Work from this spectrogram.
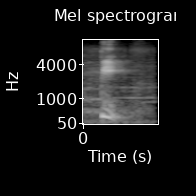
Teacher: For example, bilabial. Bilabial found if we obstruct our vocal tract at the lips.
